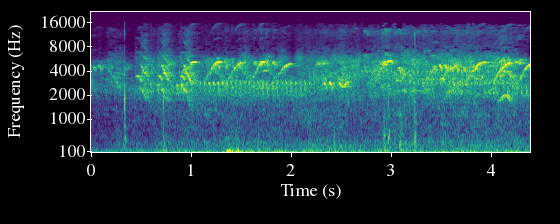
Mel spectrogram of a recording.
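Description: Pair of Catarina (lineolated) parakeets chirping in a bird shop, repeated quick high chirps and tweets at moderate distance over a low steady background hum.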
